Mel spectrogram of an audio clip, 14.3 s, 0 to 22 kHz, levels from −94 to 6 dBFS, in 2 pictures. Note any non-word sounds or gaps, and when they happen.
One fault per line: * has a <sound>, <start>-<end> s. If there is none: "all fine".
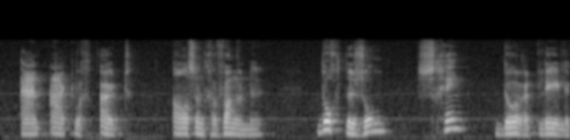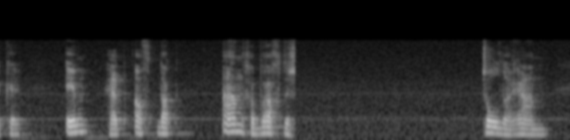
all fine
